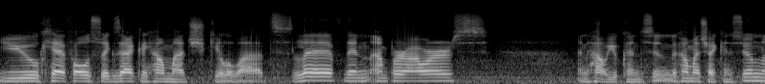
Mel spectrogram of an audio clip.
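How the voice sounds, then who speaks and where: A man with a non-native accent talks in a fairly high pitch, with ordinary pitch variation. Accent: foreign accent, self-noted. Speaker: YouTube car reviewer. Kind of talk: tutorial. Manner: halting.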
